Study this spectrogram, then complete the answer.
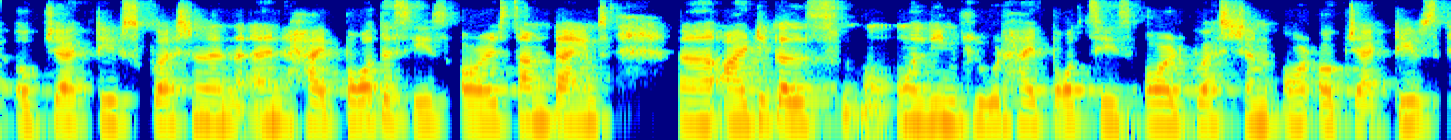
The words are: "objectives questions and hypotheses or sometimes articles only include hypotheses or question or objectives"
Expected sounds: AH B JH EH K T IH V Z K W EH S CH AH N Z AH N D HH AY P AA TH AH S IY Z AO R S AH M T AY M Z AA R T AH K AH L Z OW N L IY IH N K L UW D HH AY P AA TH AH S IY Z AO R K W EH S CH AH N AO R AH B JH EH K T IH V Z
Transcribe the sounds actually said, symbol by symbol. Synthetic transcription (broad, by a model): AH B JH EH K T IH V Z K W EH S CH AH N AH N D HH AY P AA T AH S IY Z AO R S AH M T AY M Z AA R T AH K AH L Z OW N L IY IH N K L UW D HH AY P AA T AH S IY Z AO R K W EH S CH AH N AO R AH B JH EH K T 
